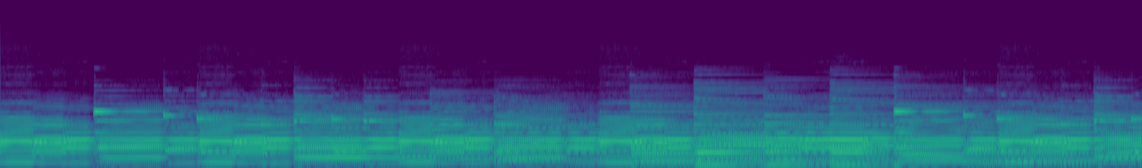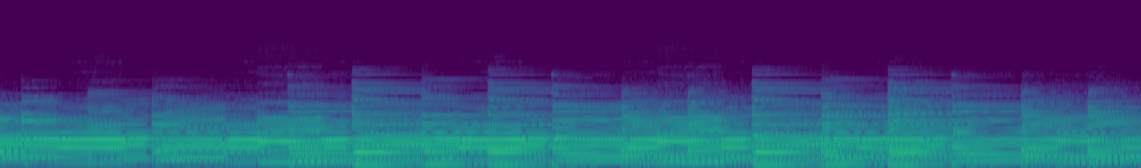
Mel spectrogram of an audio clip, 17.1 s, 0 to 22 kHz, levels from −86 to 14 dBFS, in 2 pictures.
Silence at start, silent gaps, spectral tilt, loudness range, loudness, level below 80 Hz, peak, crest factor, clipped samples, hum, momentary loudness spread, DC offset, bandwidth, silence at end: 0 s; none; -10 dB/octave; 1 LU; -27 LUFS; -46 dBFS; -12 dBFS; 14 dB; under 0.1%; none; 4 LU; under 0.1%; 5.2 kHz; 0 s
